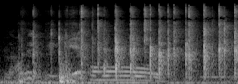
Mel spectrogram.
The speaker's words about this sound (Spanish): Aplausos, Público, por favor. Público, eh, público ilustre.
